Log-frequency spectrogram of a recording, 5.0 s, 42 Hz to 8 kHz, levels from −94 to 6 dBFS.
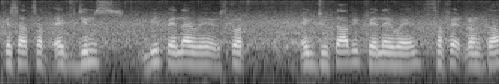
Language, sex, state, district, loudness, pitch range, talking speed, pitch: Hindi, male, Arunachal Pradesh, Papum Pare, -16 LUFS, 145-160 Hz, 215 wpm, 155 Hz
